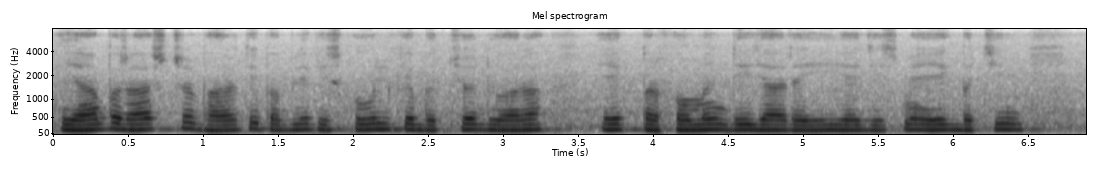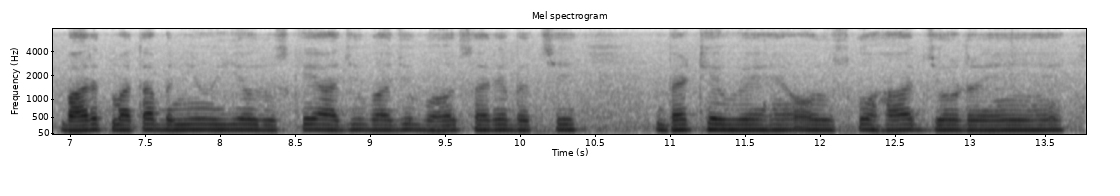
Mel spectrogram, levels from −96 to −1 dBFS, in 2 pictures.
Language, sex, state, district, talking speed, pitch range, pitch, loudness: Hindi, male, Arunachal Pradesh, Lower Dibang Valley, 170 wpm, 140-150 Hz, 145 Hz, -18 LUFS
